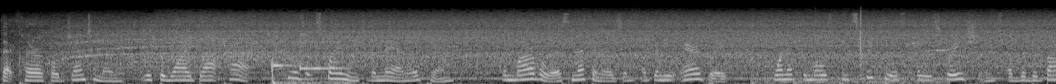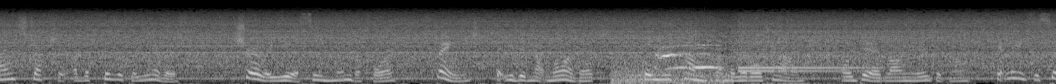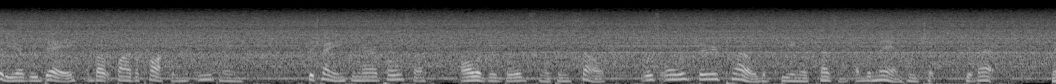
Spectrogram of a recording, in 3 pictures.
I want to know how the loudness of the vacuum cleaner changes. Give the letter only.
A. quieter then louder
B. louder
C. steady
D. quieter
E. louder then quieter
C.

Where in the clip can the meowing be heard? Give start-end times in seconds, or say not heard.
7.5-9.5, 16.6-17.9.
